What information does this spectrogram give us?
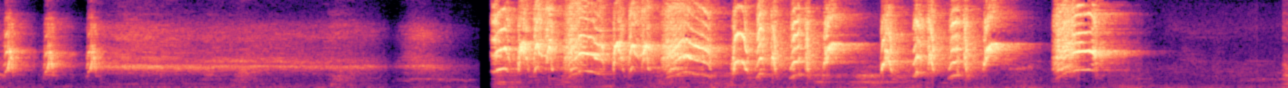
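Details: Loud singing long-tailed shrike, a cage bird ready to perform: a few sharp notes and a thin sustained buzz, then a burst of harsh rapid chattering and scratchy phrases after a short pause.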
